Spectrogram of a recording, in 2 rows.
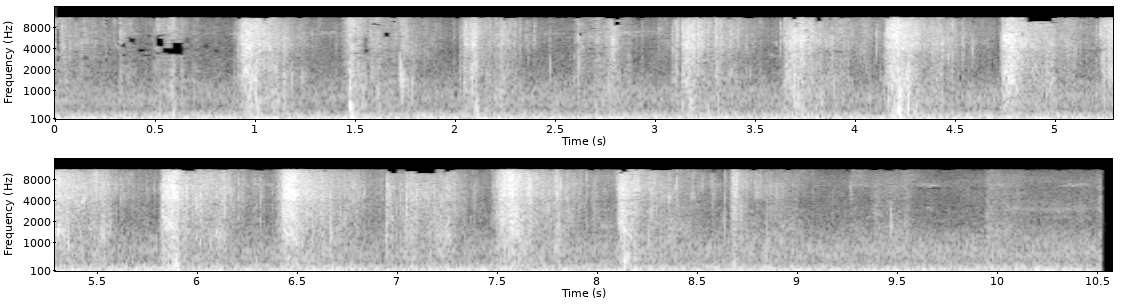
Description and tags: fl excuse leavesinfall
Walking through the leaves while recording birds during early morning walk through a nature trail with the Olympus DS-40/Sony Mic.
bird, birdsong, animal, song, walking, field-recording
